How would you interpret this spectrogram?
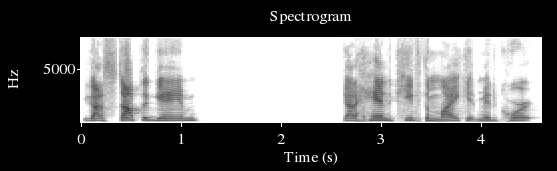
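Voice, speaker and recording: American male fan-stream sports host, bright forward voice, very dry sound, informal and opinionated play-by-play. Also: sits high, a little slow, dry recording. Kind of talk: basketball play-by-play mixed with casual fan chat.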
